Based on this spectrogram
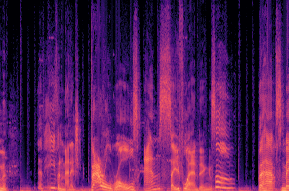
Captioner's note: laughs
